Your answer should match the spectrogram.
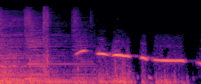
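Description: A person whistling a tune in single clear notes that step downward in pitch. It starts a little under a second in, as the tail of a song's backing music fades out.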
